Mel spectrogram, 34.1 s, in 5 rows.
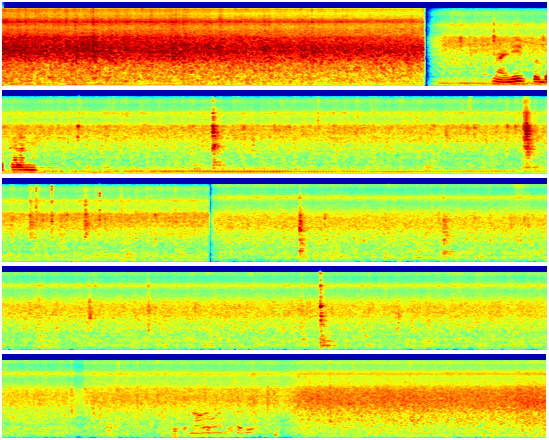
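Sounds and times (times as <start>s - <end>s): heavy rain on wooden roof: 0.0s - 34.0s.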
